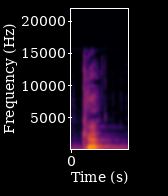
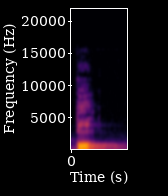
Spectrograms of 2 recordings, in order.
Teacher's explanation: It's the back or the end towards the end of the tongue, but it's not the farthest part like qaf. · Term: kaf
